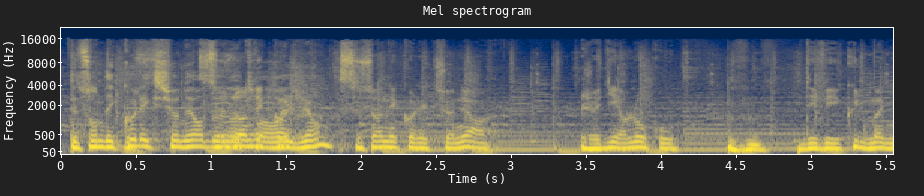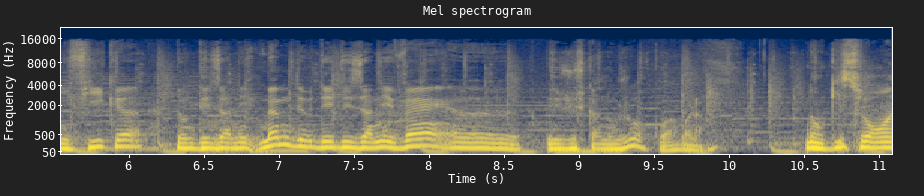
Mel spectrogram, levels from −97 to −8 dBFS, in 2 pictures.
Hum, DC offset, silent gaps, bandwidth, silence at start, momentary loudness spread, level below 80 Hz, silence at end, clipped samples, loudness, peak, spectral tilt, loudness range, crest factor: none; under 0.1%; none; 15.5 kHz; 0 s; 9 LU; -34 dBFS; 0 s; under 0.1%; -15 LUFS; 0 dBFS; -6.5 dB/octave; 2 LU; 14 dB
